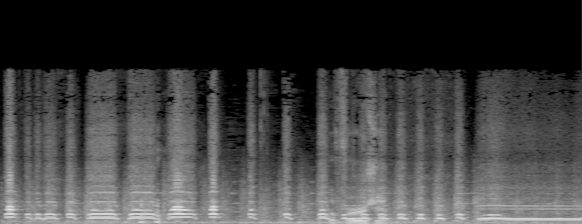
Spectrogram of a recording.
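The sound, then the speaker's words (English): A train whistle is blown in a room, sounding loud in a string of short, chord-like toots that end in one longer sustained blast, with voices talking faintly underneath. “You need to watch this asshole with the train whistles.”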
